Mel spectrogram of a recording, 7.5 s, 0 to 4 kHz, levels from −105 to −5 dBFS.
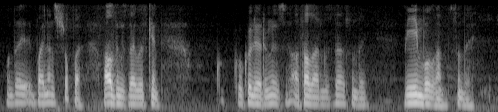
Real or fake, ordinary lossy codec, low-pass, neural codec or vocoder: real; none; 3.6 kHz; none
